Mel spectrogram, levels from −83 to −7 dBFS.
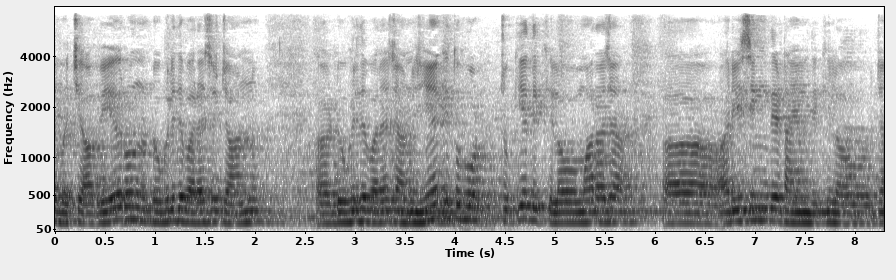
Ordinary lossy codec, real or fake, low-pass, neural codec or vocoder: MP3, 48 kbps; real; 7.2 kHz; none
